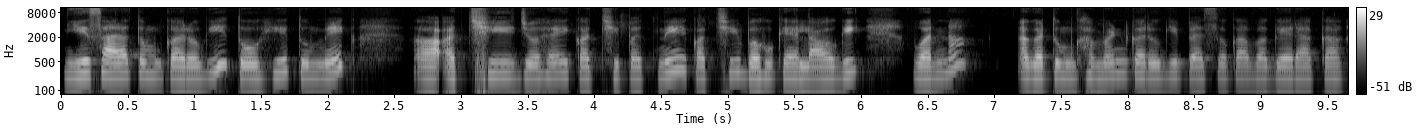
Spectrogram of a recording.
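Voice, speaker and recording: A woman's voice: a little high, steady tone, unhurried, dull audio, lightly acted. A woman voicing an old male sage giving earnest fatherly advice in a storytelling recording. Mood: advising. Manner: earnest, instructive.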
